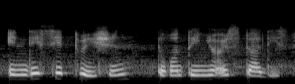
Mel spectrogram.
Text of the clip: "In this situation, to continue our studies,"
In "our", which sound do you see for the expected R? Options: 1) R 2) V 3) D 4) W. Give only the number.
4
